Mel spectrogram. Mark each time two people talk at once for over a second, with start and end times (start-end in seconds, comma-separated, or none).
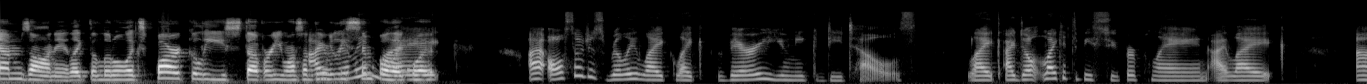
3.1-4.4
